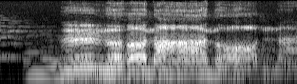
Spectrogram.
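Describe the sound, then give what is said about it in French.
A man's voice lets out a deep, drawn-out roar, growling and wavering in pitch for a few seconds, loud and with no words. It imitates the bellow of a giant who has just entered a kitchen. “Le géant entra et se mit à rugir.”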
